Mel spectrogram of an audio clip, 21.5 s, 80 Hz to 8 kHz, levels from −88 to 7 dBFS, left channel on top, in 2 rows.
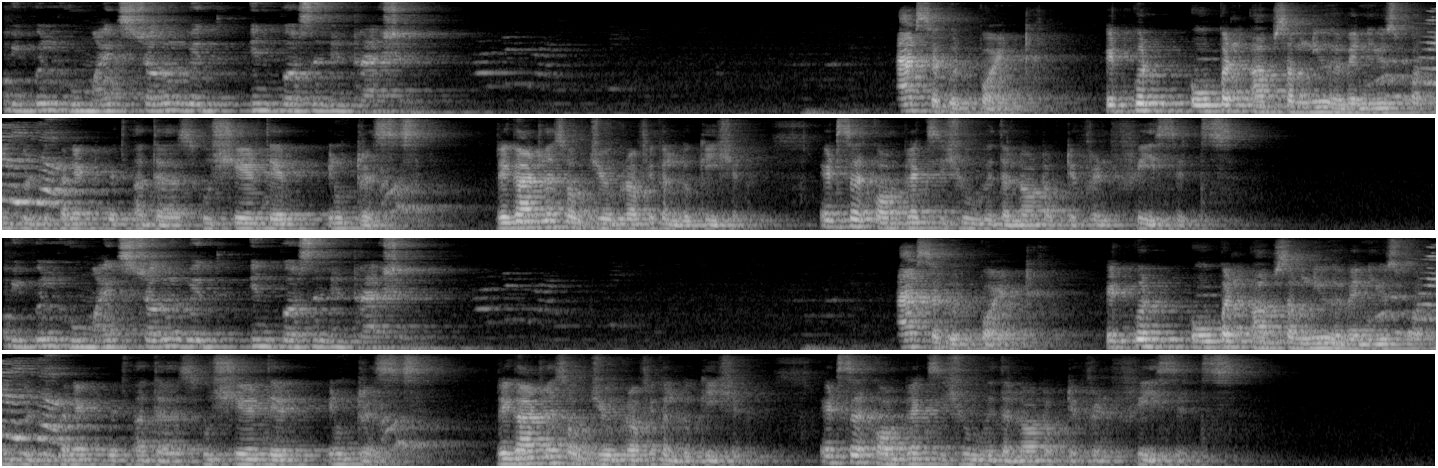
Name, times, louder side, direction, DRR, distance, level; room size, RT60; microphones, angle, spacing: voice 1, 0.0-3.1 3.5-4.1 10.2-11.2 13.6-13.8, equal, ahead, -3 dB, 1.6 m, -29 dB
voice 2, 6.7-7.8 8.3-12.9 13.2-13.9 14.5-16.4 16.9-20.0, left 1 dB, 70° left, 2 dB, 1.4 m, -25 dB
14.5 x 10.0 x 2.2 m, 1.2 s
head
